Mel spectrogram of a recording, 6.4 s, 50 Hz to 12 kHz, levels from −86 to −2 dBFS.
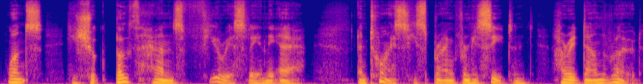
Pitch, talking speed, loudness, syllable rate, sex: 105 Hz, 195 wpm, -20 LUFS, 4.7 syllables/s, male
